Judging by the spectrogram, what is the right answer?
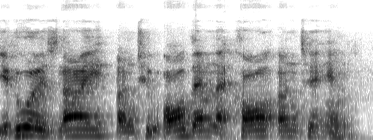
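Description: Over light background noise and audible room echo, a man speaks at fairly high pitch and a fairly slow pace with fairly even intonation. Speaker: congregation member reading scripture. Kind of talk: scripture reading aloud. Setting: online church service. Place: home room. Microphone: webcam.

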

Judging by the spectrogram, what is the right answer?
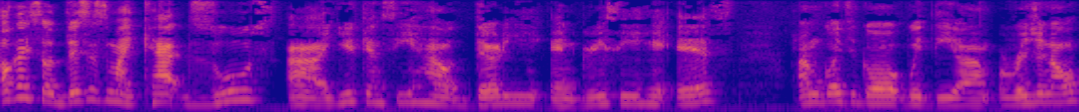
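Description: A man talks at a fairly slow speed, his pitch moving in an ordinary way. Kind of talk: product review chat. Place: shop. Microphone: phone near.

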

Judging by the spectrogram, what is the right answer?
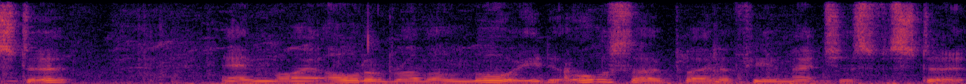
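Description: A man with an Australian accent, fairly high in pitch, at a moderate pace with ordinary pitch variation and light background noise. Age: 70s. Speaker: retired school principal; interview radio guest. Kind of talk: radio interview. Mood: reminiscing, relaxed. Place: booth. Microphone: studio mic.

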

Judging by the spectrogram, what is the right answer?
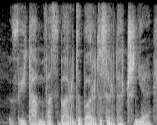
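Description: A put-on character voice at low-to-middle pitch, with monotone, flat intonation and a fairly slow pace.

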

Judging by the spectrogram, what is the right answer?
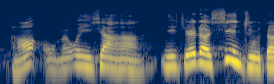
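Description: Behind this woman, the background is quiet. She keeps a moderate pace and ordinary pitch variation. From Taiwan. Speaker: pastor's wife preaching. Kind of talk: sermon. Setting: church. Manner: animated. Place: church. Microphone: handheld.

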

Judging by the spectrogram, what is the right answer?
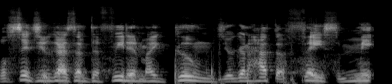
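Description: A cartoonish character voice swings very widely in pitch at a moderate pace. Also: man, fairly high pitch for a man. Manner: gloating, taunting.

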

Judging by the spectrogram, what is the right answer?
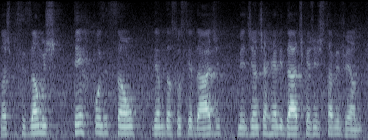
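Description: Flat, monotone male speech at a fairly quick pace, with light background noise and audible room echo. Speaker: theater director or teacher. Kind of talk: closing speech to audience. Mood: earnest, committed. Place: stage.

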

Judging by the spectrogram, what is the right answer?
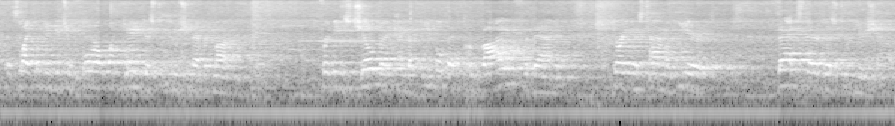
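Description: A man at a fairly slow pace with long, frequent pauses, strong room echo and music in the background. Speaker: speaker. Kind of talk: speech. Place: shop.

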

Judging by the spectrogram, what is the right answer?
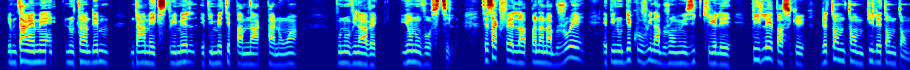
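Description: At a fairly slow pace with long, frequent pauses, a man speaks in a fairly high pitch and a bright, sharp tone, his intonation fairly even and the sound dry with no echo. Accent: Haitian. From Haiti, Jérémie; Haiti. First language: Haitian Creole (speaking French). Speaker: Haitian roots musician; interview guest. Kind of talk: interview. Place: home room. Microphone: headset.

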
